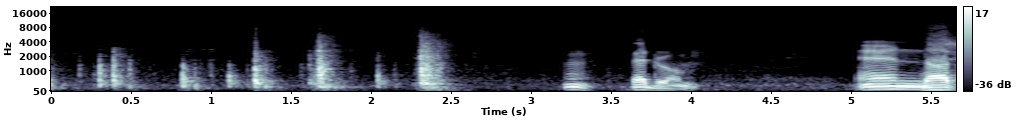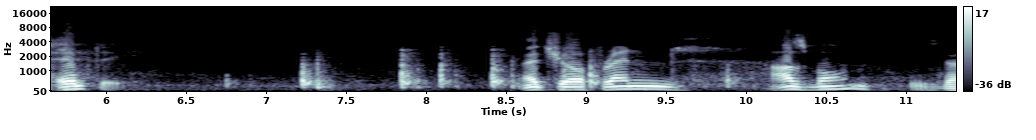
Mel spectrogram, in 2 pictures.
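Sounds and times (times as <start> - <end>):
door being opened with wooden thunks and knocks: 0.0 - 2.8, 6.7 - 10.1
speech: 3.2 - 4.2, 5.0 - 6.2, 8.6 - 11.3.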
